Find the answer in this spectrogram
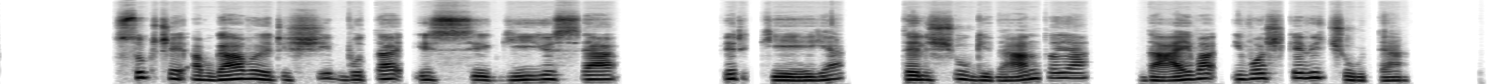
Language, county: Lithuanian, Panevėžys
